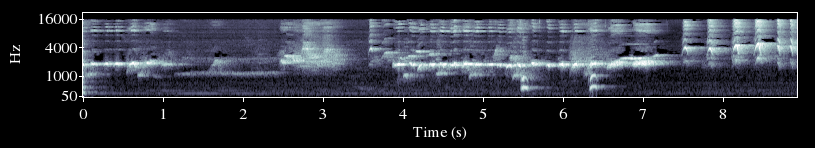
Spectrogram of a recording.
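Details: Long-tailed white-rumped shama song, a territorial forest bird: sustained clear whistles, a long steady whistled note mid-phrase, downward-sliding notes, then rapid high chattering at the end, with a faint low hum underneath.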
